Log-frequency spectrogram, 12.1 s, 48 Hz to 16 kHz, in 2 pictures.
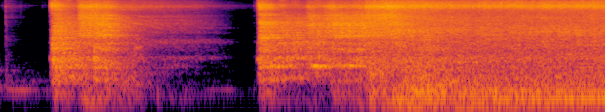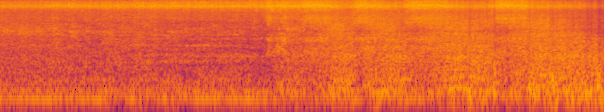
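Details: Rebuilt Pontiac 455 V8 in a 1976 Trans Am, about the third startup after setting base timing, loud non-clutch fan: fires and settles to a steady idle with no clicking, ticking or knocking heard; normal idle.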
